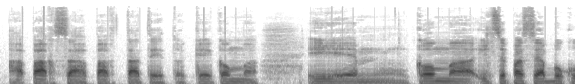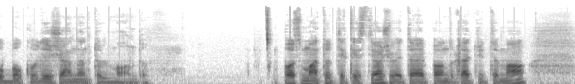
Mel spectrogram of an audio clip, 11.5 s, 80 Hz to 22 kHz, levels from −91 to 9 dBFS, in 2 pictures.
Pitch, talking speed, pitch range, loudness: 90 Hz, 140 wpm, 80-95 Hz, -29 LUFS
